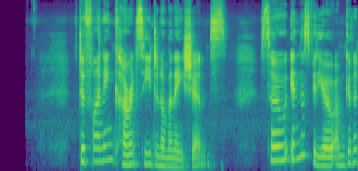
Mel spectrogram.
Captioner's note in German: Voiceover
